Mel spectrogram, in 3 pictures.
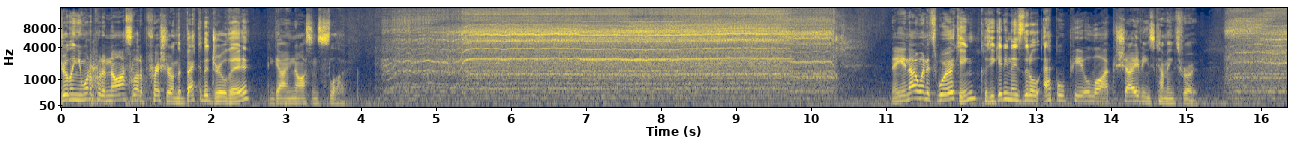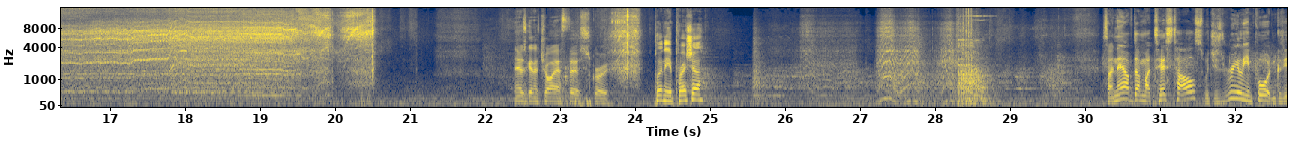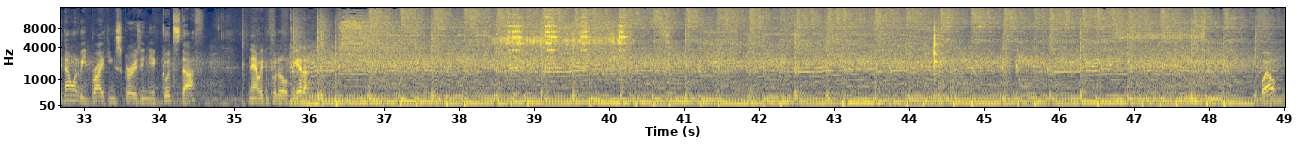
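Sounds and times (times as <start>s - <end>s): cordless drill boring into metal: 4.3s - 10.4s, 15.6s - 20.6s, 38.3s - 40.4s.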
